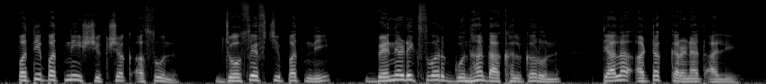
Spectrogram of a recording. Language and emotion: Marathi, neutral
